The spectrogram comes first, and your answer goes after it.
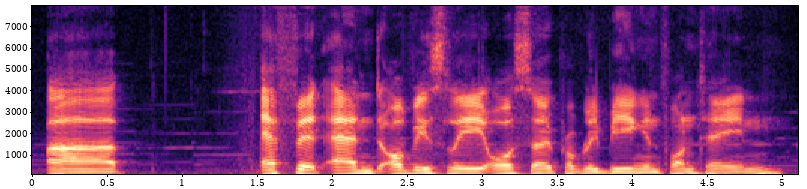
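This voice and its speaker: A man giving casual, chatty and excitable commentary as he streams a video game. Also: medium pitch.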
